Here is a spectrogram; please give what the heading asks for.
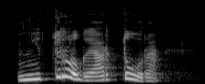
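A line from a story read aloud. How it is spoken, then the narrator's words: Growled. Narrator (Russian): прорычала Ольга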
